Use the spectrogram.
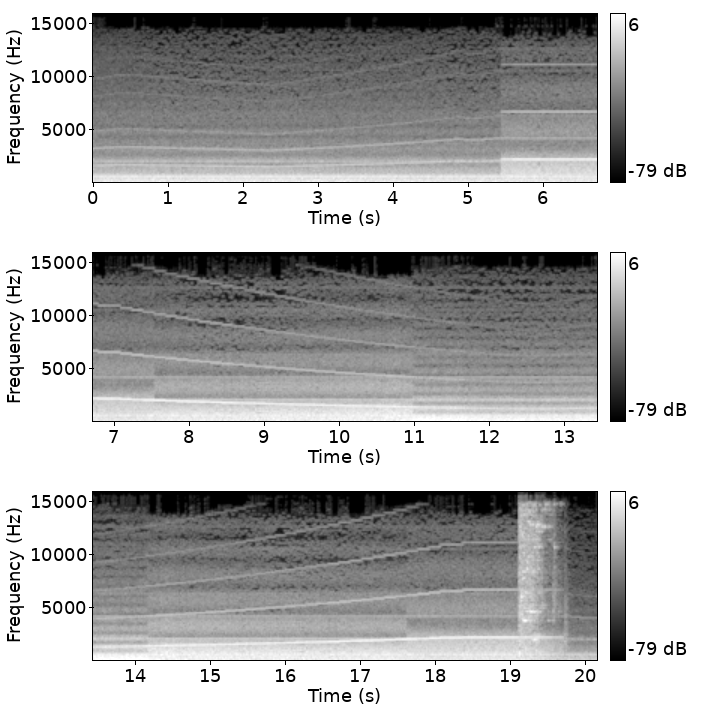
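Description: A video game jet engine during a flight segment of a Back to the Future game: a steady, loud synthesized whine with hiss, its pitch sliding up and down, alone without voices.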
